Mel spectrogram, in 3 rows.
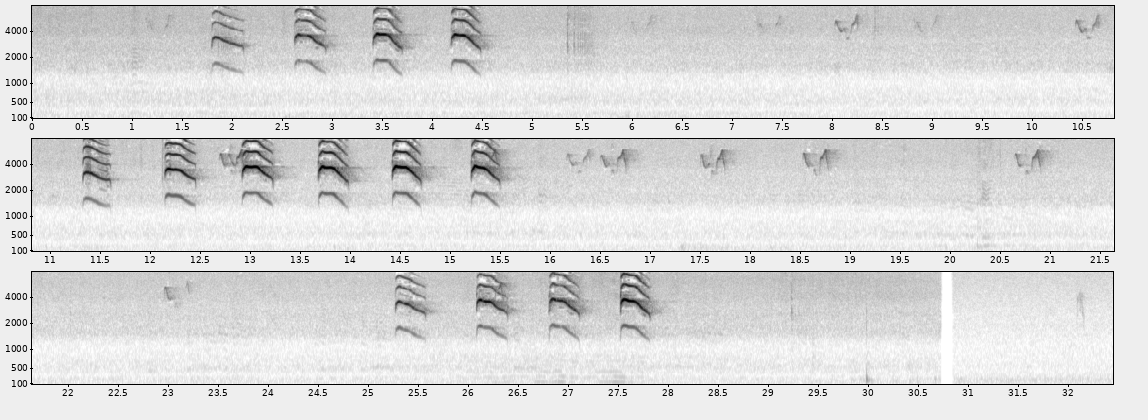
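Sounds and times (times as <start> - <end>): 
shikra calling: 1.8 - 4.7, 10.5 - 16.8, 25.3 - 28.0.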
